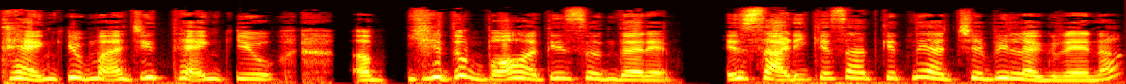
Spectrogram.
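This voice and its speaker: A woman's voice: a little high, moderate pace, dry recording, clean studio sound, natural voice. A woman voicing a sweet, obliging young wife in a family story, polite in manner. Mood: pleased.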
